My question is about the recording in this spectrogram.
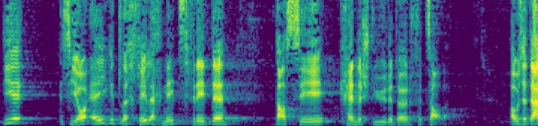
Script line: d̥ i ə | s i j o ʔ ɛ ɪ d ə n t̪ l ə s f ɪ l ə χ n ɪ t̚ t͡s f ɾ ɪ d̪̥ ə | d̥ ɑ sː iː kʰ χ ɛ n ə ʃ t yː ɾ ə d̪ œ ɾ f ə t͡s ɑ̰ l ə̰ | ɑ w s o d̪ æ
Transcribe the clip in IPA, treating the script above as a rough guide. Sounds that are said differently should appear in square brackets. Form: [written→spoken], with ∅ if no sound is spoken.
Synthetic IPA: d̥ i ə | s i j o ʔ ɛ ɪ [d→ɡ] ə n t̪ l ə [s→χ] f ɪ l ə χ n ɪ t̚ t͡s f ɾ ɪ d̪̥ ə | d̥ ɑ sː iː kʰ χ ɛ n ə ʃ t yː ɾ ə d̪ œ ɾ f ə t͡s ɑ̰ l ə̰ | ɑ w s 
